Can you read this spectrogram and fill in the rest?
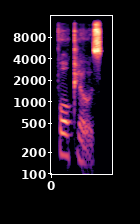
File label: "foreclose", Indian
